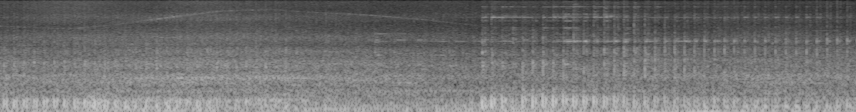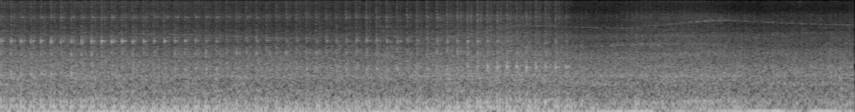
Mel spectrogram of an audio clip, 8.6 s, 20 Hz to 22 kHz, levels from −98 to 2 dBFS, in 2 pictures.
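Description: No technical faults are audible.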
